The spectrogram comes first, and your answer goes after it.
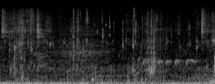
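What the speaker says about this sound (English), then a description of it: "Just drain the water out." Water trickles and splashes steadily as it drains from washed vegetables through a bamboo drainer in a home kitchen in Cambodia, a continuous close dribbling with small spatters and no talk.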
